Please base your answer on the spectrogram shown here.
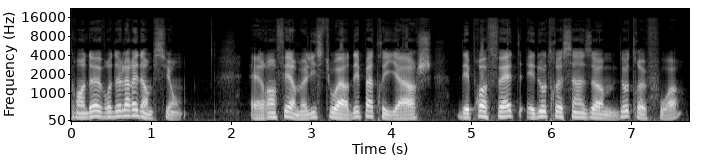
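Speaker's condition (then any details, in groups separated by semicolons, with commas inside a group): No condition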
